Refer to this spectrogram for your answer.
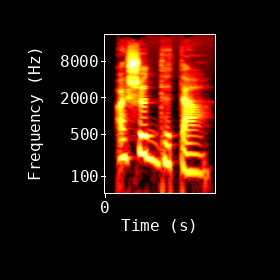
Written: अशुद्धता

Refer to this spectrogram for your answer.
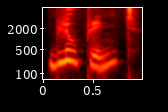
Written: ब्लूप्रिंट

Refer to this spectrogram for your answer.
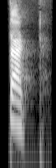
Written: तट

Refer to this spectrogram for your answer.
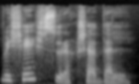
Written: विशेष सुरक्षा दल

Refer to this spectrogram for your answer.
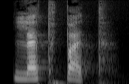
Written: लथपथ

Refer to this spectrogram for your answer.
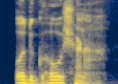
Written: उद्घोषणा

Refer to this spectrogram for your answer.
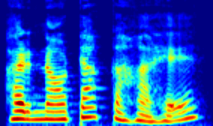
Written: हर

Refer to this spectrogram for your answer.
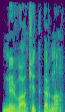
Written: निर्वाचित

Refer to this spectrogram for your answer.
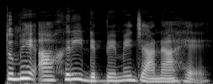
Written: डिब्बा

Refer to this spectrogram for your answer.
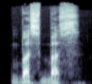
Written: बस

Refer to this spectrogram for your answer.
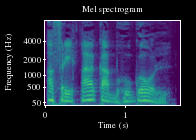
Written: अफ़्रीका

